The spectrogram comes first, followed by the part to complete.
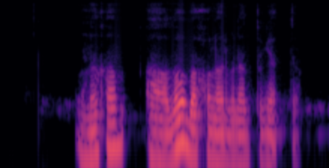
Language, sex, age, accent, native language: Uzbek, male, 25-34, Navoiy, Uzbek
